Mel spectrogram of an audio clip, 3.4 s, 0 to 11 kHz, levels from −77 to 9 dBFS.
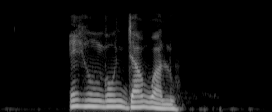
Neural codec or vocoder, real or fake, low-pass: codec, 16 kHz, 4 kbps, X-Codec, WavLM features, trained on Multilingual LibriSpeech; fake; 7.2 kHz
